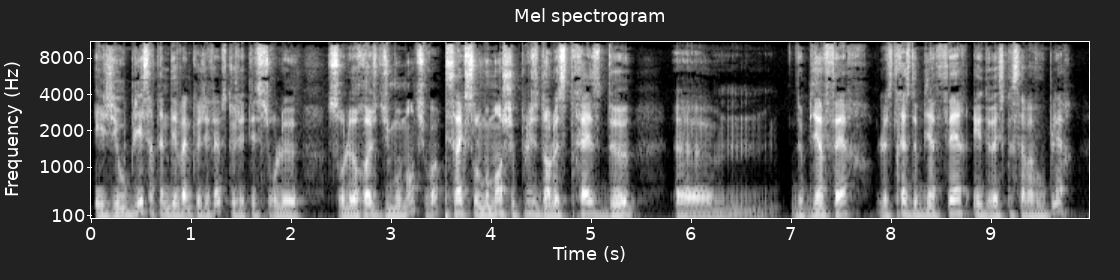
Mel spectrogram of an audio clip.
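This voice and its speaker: Chatty, self-mocking man with a husky voice. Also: lowish voice, brisk, warm tone. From France. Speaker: comedy video creator. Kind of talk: casual Q&A vlog.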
